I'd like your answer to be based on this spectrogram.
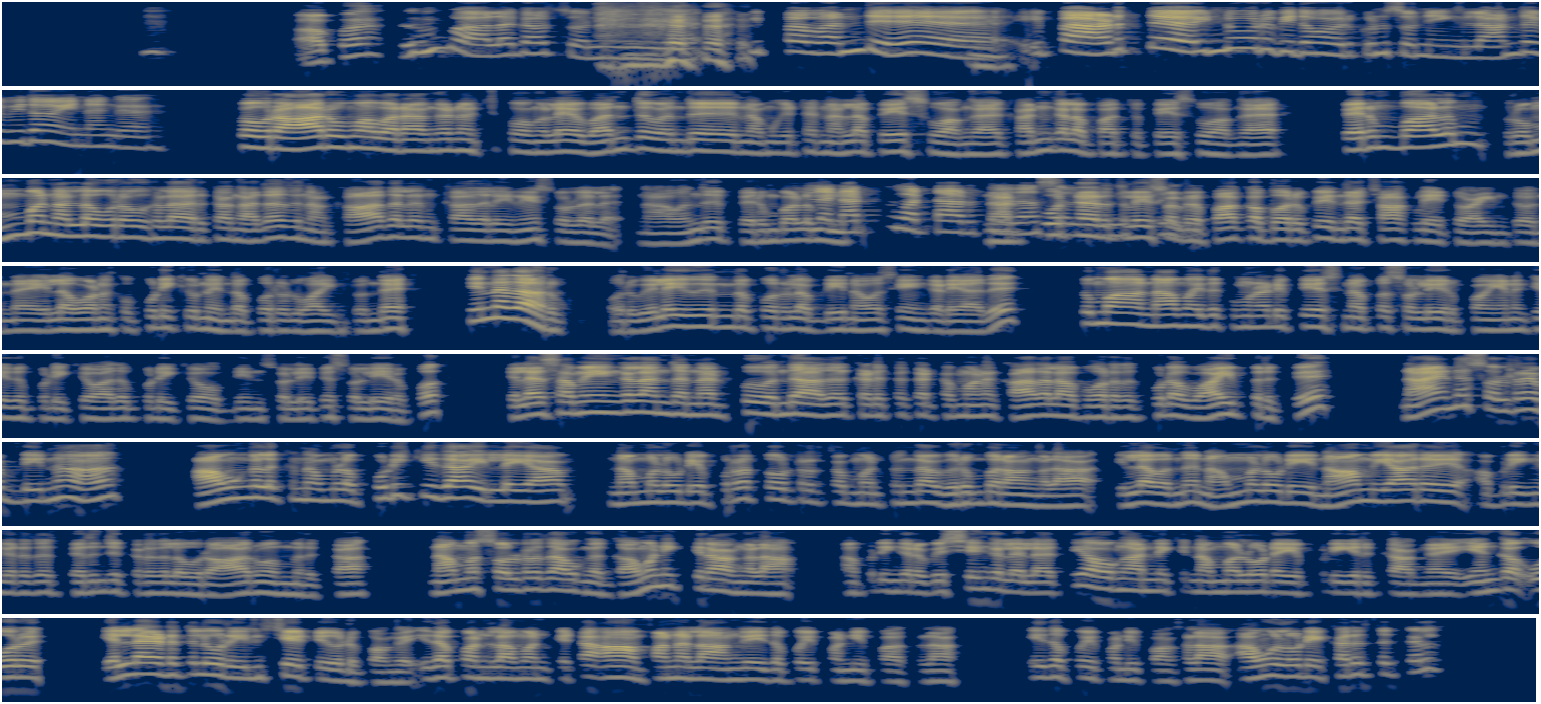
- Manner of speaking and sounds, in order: laughing while speaking: "ரொம்ப அழகா சொன்னீங்க"; drawn out: "சொன்னீங்க"; laugh; "நட்பு" said as "நர்பு"; in English: "இனிஷியேட்டிவ்"
- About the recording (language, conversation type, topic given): Tamil, podcast, நேரில் ஒருவரை சந்திக்கும் போது உருவாகும் நம்பிக்கை ஆன்லைனில் எப்படி மாறுகிறது?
